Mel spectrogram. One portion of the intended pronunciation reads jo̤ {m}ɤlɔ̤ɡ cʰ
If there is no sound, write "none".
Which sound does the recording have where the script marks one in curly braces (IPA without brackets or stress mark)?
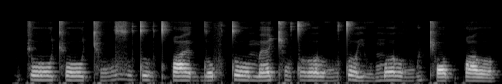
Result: m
